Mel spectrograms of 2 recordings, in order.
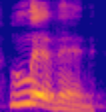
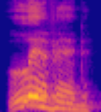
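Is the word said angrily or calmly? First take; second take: angrily; calmly. First: It is said in an angry, forceful way. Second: It is said in a calm, neutral way.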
